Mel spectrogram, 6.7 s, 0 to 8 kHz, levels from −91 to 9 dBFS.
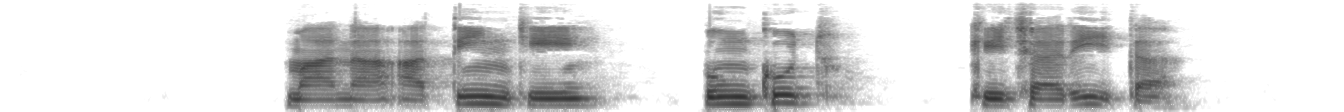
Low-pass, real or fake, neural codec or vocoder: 7.2 kHz; real; none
